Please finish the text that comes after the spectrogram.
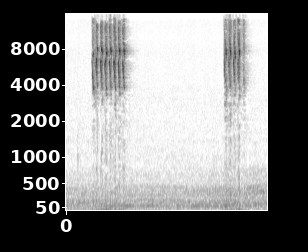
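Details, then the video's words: Sirindet song recorded as a tutor for songbirds and for luring birds: two bursts of very high, rapid buzzy trill, the first about seven quick pulses, the second shorter, separated by two seconds of quiet. "Suara burung sirindet buat masteran bagus juga buat pikat"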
